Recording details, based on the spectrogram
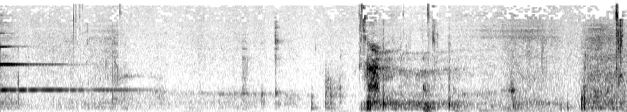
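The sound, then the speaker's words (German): Glasses of red wine clink together in a toast, leaving a bright ringing tone that fades, followed by a few soft knocks and clatters. “Prost. Cheers.”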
